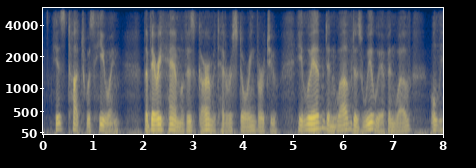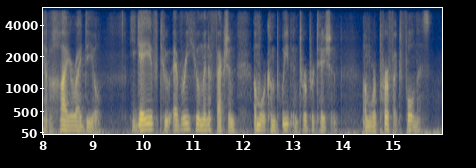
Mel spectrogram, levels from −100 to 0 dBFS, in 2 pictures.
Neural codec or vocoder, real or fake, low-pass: codec, 24 kHz, 0.5 kbps, DualCodec; fake; 5.4 kHz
